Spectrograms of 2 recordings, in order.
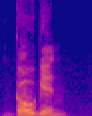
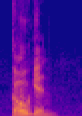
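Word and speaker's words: Goguen: And after that, after you make gains in that, my favorite, Cardano, ADA, Charles Hoskinson, Gauguin. That's how you pronounce it. Gauguin.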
